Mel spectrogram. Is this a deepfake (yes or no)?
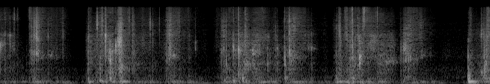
yes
